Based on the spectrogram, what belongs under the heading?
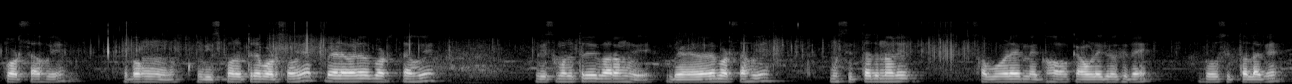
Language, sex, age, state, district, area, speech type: Odia, male, 45-60, Odisha, Kendujhar, urban, spontaneous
